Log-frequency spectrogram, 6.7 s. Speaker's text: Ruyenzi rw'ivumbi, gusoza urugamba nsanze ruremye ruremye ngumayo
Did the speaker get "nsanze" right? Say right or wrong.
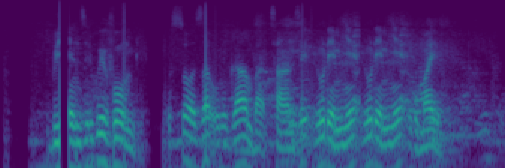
right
